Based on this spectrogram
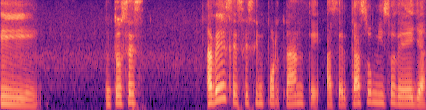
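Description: The voice moves at a fairly slow pace with ordinary pitch variation and long, frequent pauses. Its sound is dry and close with no echo. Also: woman, medium pitch for a woman. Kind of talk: devotional talk. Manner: animated; halting.

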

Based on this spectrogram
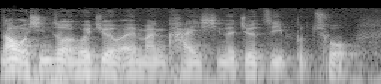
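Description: A man's voice against a quiet background. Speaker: lecturer. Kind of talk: lecture.

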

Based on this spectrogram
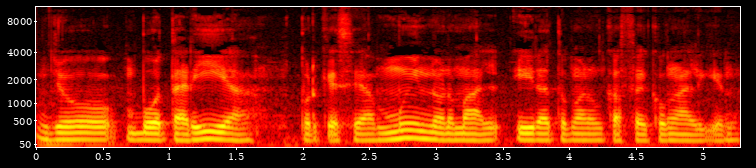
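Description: A dark, mellow tone with monotone, flat intonation. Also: man. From Ecuador, Guayaquil. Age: 20s. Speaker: podcaster. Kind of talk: personal monologue. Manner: halting.

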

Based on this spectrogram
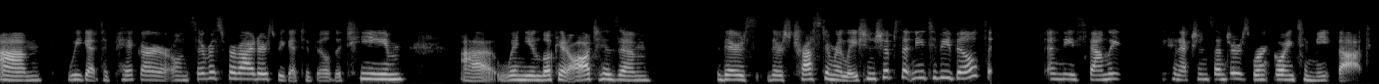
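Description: A woman's ordinary speaking voice, fairly high in pitch, with a Canadian accent at a moderate pace. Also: ordinary pitch variation. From Esquimalt, Vancouver Island, British Columbia, Canada. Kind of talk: casual interview conversation.

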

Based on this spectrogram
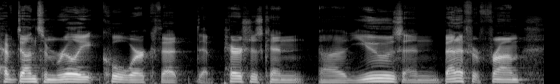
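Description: A man with a normal speaking voice talks at a fairly slow pace with hardly any pauses, his pitch medium with ordinary variation. The recording is very clean, with a silent background. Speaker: podcast host.

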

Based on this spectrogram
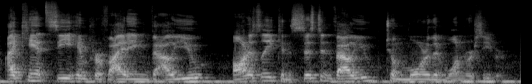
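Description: Amid noticeable background noise and audible room echo, a man speaks with an American accent and ordinary pitch variation. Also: medium pitch for a man, moderate pace. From US Midwest, Kansas City. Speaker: fantasy football podcast co-host. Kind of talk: casual chat.

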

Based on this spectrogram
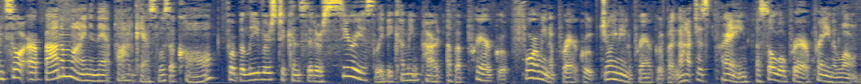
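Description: Very wide pitch swings mark this woman's fairly low voice. Noticeable background noise runs underneath. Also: moderate pace. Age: 70s. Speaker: author and podcast co-host. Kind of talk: religious discussion podcast.

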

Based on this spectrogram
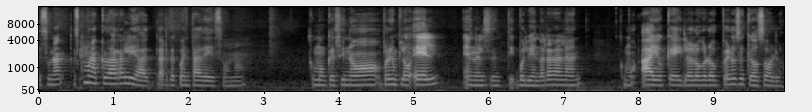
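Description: A woman with an ordinary speaking voice talks at a moderate pace, her pitch medium and her intonation fairly even. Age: 20s. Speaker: podcast guest, friend of host. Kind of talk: casual chat.

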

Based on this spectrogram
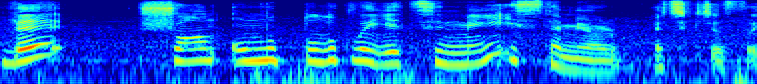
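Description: A woman speaks with a lively intonation. Noticeable background noise runs under her voice. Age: young. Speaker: podcaster. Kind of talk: casual monologue. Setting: outdoors at night.

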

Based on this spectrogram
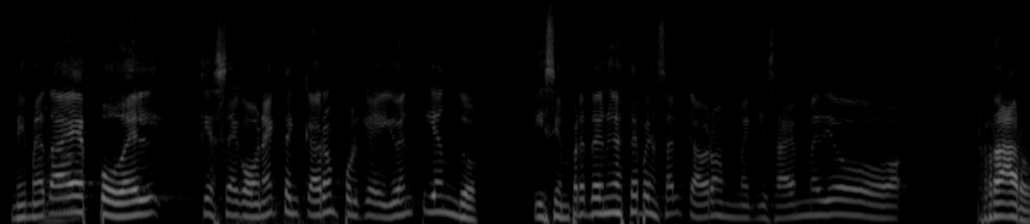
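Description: A man with a Puerto Rican accent speaks at a high pitch. His pace is moderate, and his pitch varies in an ordinary way. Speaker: podcast co-host. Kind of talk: casual chat. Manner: animated.

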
